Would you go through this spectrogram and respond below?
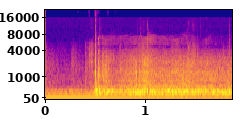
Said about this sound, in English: Explosions after explosions. These are what people in Kyiv, the Ukrainian capital, and other parts of the country are experiencing.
